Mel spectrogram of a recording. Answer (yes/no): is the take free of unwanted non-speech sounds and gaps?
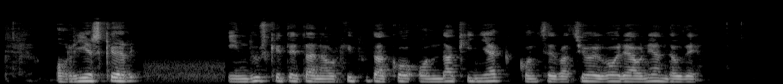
yes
